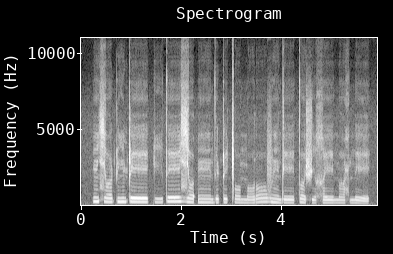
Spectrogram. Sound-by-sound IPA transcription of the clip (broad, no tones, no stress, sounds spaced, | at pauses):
ẽ ɕ ʌː ʈ ĩ ʈ eː k i t̪ eː ʑ ʌ ʔ ẽː d̪ e ʈ e ǁ ɔ n̪ ɔ ɾ ɔː v ẽ d eː t̪ ʌ ʃ i χ eː n̪ ʌː ħ n̪ e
